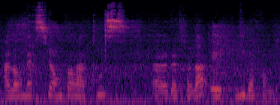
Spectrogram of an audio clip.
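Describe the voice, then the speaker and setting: High-voiced French woman addressing a concert crowd. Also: fairly even intonation. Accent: French (France). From France. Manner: warm, halting, many fillers and restarts. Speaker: musician addressing a concert audience. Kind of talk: spoken address between pieces at a concert. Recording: echoey live concert recording with background noise.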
